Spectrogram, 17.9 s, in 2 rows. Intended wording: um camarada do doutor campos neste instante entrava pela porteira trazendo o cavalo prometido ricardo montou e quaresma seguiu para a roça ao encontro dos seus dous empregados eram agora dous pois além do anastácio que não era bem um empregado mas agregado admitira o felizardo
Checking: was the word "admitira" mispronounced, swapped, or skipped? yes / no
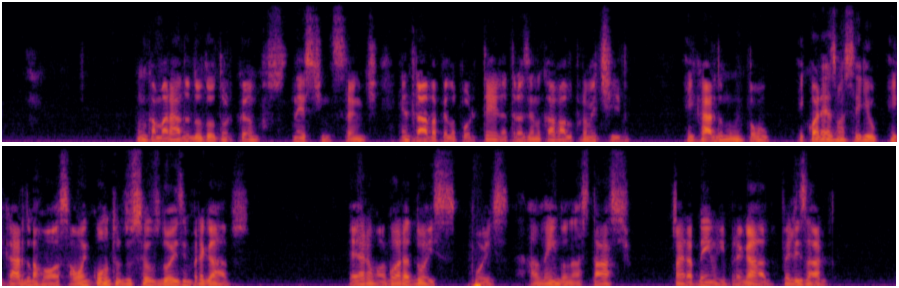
yes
